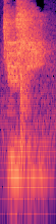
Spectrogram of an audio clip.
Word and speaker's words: Zhu Xi: So in order to get a handle on his name, you can think of the word juicy like juicy fruit and that gets you kind of close to the pronunciation.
